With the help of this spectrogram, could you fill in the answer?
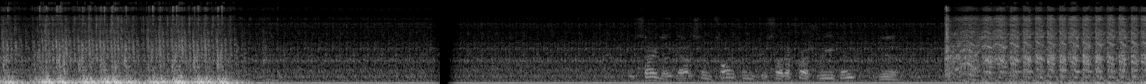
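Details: Nissan R33 Skyline, freshly built forged engine, first start on running-in oil: starter spins the engine steadily, about two beats a second, never catching; no start because the spark plugs weren't firing, fixed by swapping in old plugs.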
